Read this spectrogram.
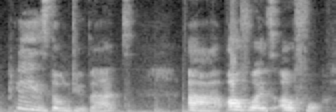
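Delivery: normal talking voice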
